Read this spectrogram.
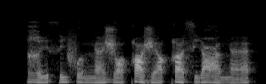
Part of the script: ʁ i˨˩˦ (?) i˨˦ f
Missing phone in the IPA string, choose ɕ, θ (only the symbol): θ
